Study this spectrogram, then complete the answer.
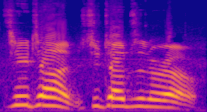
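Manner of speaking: loud, high, thrilled; elated boast. Real, not acted. Player telling viewers of back-to-back wins, elated. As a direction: crow about the repeat win. Elated after winning twice.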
